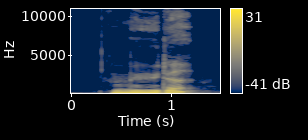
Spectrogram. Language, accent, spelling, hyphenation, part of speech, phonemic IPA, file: German, Austria, müde, mü‧de, adjective, /ˈmyːdə/, De-at-müde.ogg
- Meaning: 1. tired 2. tired of it, tired of (infinitive phrase) 3. [with genitive] tired or sick of (something, someone)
